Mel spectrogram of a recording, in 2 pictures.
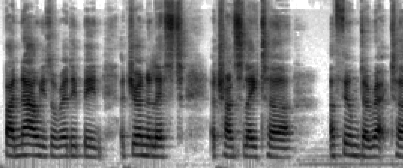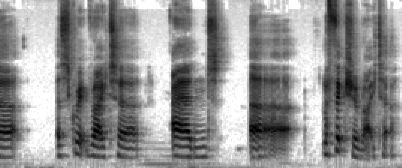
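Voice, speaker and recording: A woman speaking as an interview guest, explaining things informally and sometimes pausing to search for the right word. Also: fairly low pitch, fairly even intonation.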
